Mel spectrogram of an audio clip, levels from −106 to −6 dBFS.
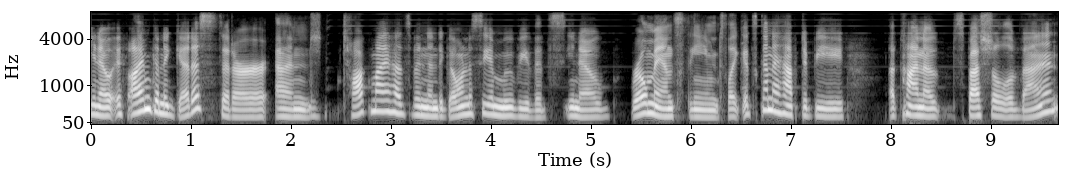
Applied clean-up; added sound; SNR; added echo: neural mask model DeepFilterNet 3.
